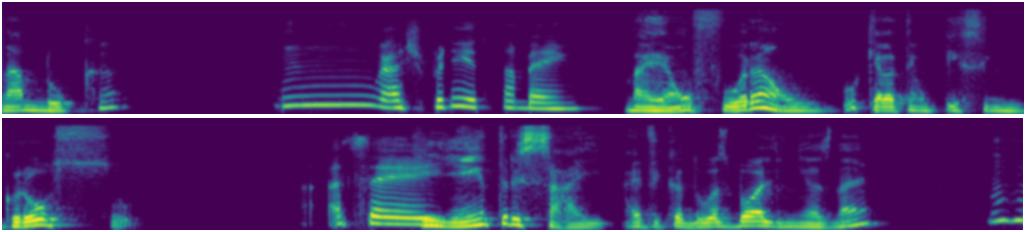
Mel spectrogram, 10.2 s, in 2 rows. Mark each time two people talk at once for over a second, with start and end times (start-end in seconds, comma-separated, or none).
none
